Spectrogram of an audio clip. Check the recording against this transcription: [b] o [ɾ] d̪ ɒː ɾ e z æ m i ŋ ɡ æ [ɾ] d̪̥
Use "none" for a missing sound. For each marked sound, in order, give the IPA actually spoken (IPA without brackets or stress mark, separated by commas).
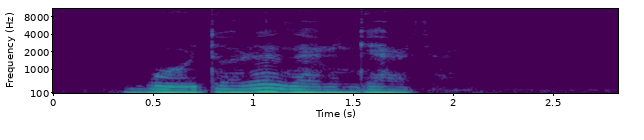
b, ɾ, ɾ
